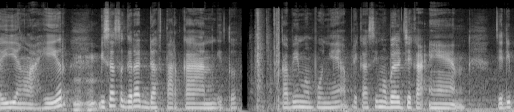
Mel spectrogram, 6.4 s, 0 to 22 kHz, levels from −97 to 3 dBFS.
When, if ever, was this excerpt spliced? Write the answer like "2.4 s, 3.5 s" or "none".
3.2 s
